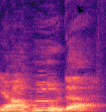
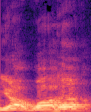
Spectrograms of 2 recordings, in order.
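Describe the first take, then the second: First: The middle sound is an oo vowel. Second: The middle sound is a w consonant. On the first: The speaker calls it right. "but it's been Yahuda" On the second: The speaker calls it wrong. "It's never been Yahwada"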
